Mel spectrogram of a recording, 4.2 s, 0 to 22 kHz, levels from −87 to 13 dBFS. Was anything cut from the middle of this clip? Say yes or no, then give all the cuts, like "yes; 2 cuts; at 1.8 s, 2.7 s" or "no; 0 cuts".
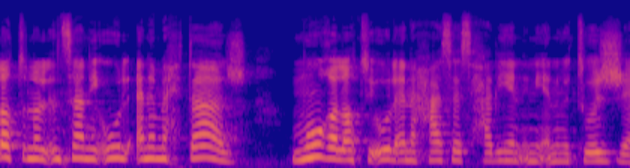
no; 0 cuts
